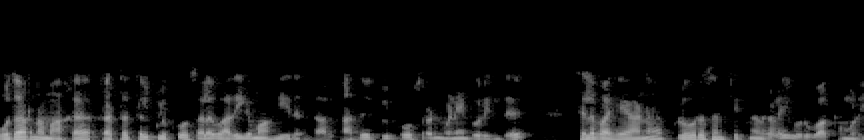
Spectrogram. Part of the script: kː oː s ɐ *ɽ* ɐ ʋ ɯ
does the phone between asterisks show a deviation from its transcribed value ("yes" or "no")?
yes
